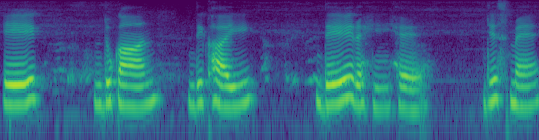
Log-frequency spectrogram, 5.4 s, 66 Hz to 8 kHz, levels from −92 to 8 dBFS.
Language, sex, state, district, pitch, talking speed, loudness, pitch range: Hindi, female, Himachal Pradesh, Shimla, 235 Hz, 80 wpm, -16 LUFS, 210-265 Hz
